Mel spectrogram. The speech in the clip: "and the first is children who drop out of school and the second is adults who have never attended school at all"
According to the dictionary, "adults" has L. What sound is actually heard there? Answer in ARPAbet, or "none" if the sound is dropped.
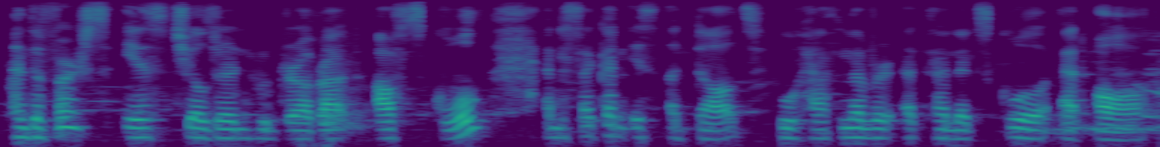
L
